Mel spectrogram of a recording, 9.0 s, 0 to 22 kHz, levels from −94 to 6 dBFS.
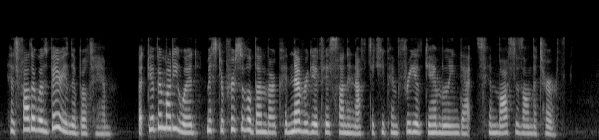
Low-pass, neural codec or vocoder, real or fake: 7.2 kHz; autoencoder, 22.05 kHz, a latent of 192 numbers a frame, VITS, trained on one speaker; fake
